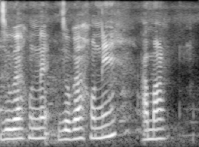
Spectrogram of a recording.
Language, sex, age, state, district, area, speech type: Assamese, female, 45-60, Assam, Goalpara, urban, spontaneous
